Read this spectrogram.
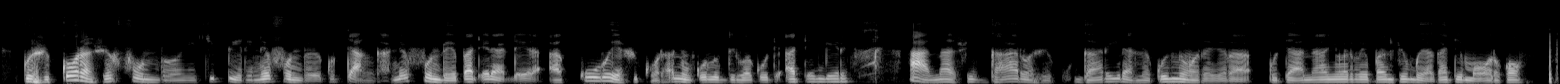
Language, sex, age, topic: Ndau, male, 18-24, education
